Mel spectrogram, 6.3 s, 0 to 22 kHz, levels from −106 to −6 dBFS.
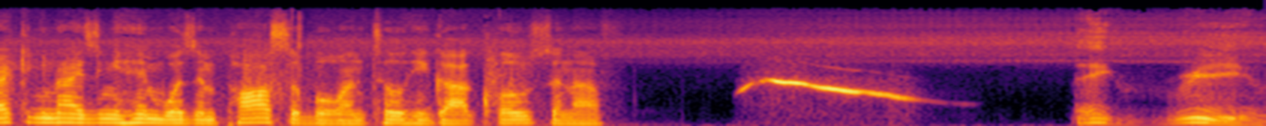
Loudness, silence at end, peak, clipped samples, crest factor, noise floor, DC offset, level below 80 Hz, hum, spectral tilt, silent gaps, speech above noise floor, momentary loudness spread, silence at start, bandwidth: -19 LUFS; 0 s; -4 dBFS; under 0.1%; 16 dB; -47 dBFS; under 0.1%; -52 dBFS; none; -5 dB/octave; none; 27 dB; 20 LU; 0 s; 16 kHz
